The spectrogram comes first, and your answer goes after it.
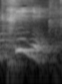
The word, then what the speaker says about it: grille: La primera palabra se pronuncia grille. ¿Por qué grille? Aquí vamos con el detalle. Tenemos i antes de doble l.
